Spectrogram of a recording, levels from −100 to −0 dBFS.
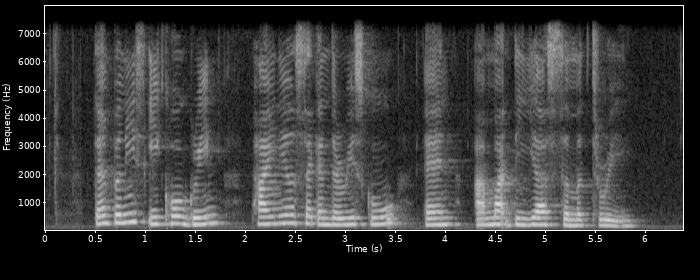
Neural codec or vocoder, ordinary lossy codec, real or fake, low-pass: none; none; real; 7.2 kHz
